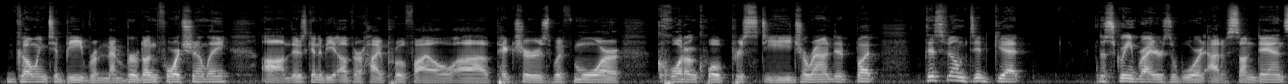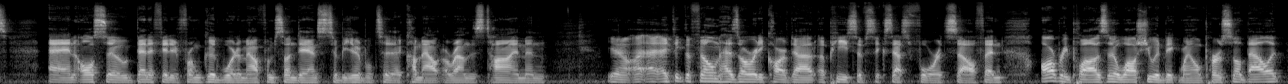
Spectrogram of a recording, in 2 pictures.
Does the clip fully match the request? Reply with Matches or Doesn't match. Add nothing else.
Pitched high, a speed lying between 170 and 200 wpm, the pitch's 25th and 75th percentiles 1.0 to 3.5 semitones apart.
Doesn't match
